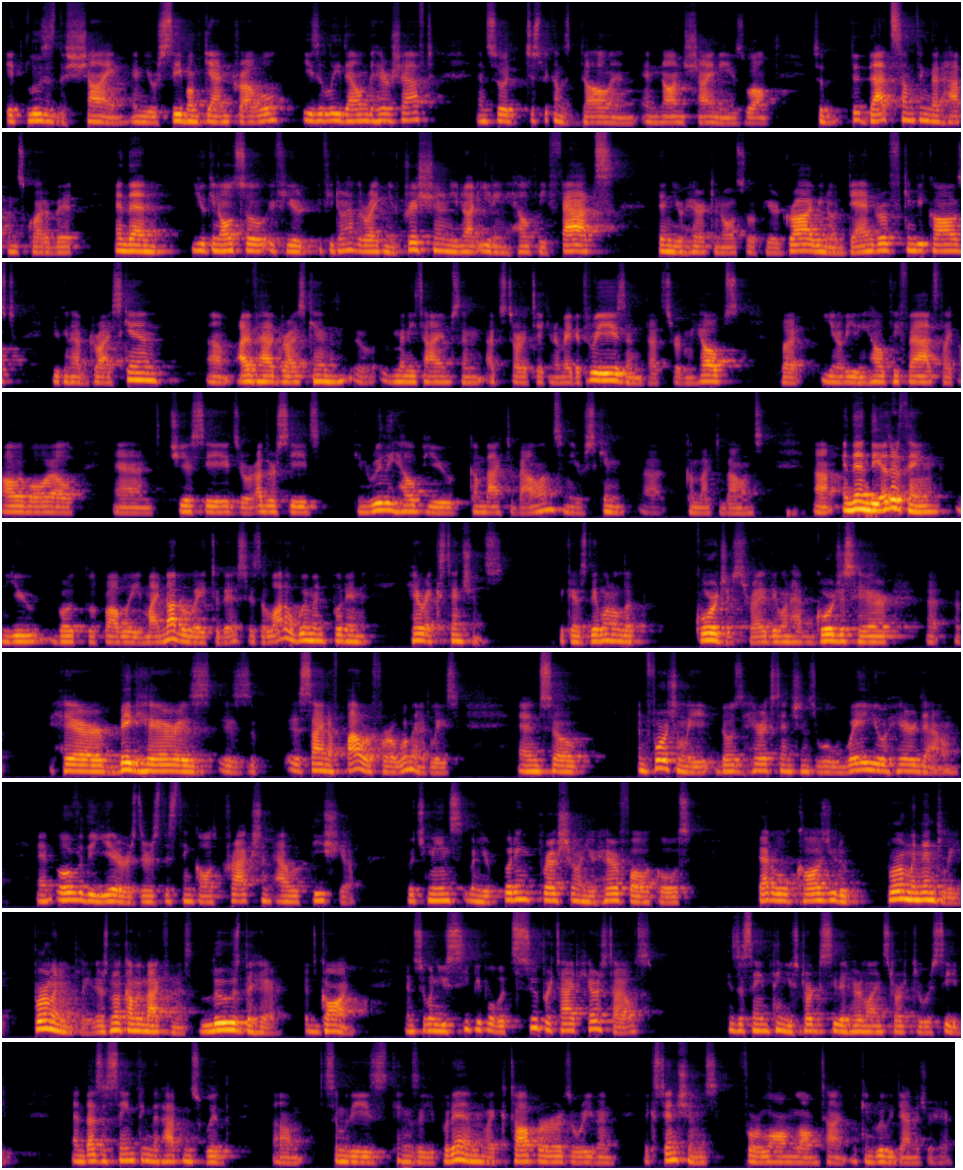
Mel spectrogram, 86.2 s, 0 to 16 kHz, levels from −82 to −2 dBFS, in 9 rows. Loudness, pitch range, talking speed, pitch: -25 LUFS, 120-150 Hz, 195 wpm, 135 Hz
